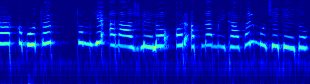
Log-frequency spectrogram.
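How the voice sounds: This is a cartoonish character voice at an extremely high pitch. It moves at a moderate pace.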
